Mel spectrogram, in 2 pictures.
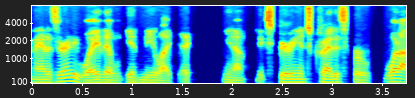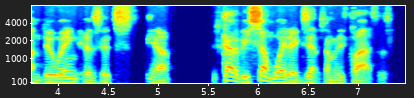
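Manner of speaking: plain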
